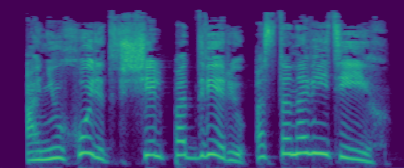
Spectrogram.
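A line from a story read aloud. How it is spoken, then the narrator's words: Desperate exclamation. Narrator (Russian): в отчаянии воскликнула Хэджу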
